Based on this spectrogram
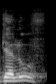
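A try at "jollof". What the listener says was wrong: Yes, jalouf. Jalouf, J by J, not G.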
